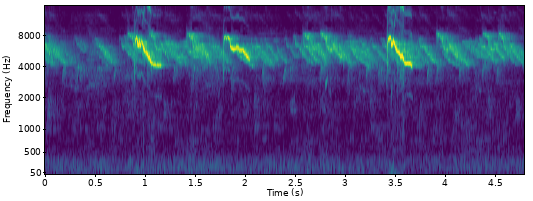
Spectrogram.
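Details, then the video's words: Female mountain white-eye calls combined with a calling flock to speed up beak-opening in white-eyes; dense, thin, downward-slurred chatter runs throughout, broken by three louder sharp descending notes. "PLECI BETINA ngecal + suara pleci ombyokan"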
